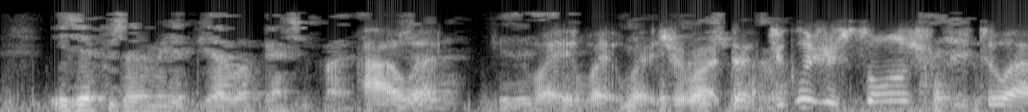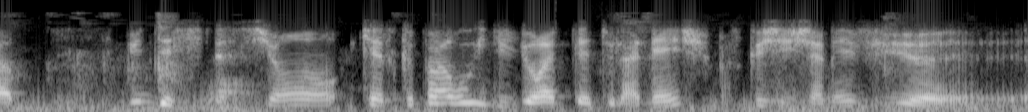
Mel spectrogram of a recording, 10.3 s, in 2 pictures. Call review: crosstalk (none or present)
present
